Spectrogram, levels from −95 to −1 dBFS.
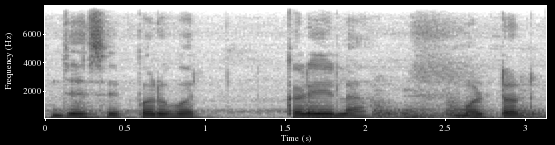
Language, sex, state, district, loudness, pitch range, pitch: Hindi, male, Bihar, Patna, -16 LUFS, 135-140 Hz, 135 Hz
